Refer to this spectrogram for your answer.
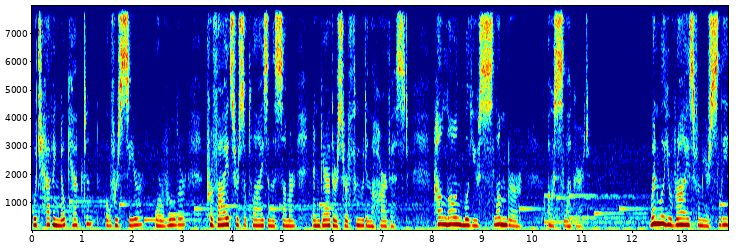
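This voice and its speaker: Soft-spoken speech at a fairly slow pace, with long, frequent pauses and music in the background. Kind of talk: scripture reading.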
